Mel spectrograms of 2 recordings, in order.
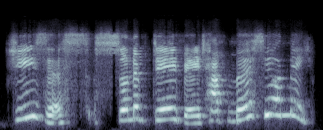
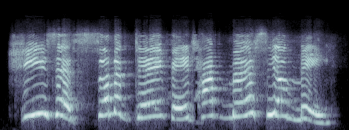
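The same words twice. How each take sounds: First: It is shouted loudly. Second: It is shouted even more loudly.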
